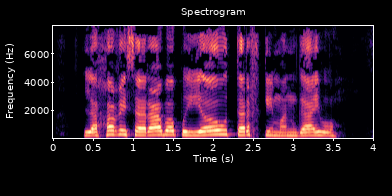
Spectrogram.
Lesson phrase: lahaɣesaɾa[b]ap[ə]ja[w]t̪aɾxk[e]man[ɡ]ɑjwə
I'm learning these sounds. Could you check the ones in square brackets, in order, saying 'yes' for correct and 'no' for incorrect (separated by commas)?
yes, yes, yes, yes, yes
